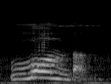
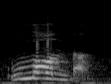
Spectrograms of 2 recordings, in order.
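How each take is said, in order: The two takes are said the same way.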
